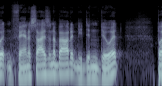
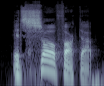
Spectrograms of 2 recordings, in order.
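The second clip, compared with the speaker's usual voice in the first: ordinary delivery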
